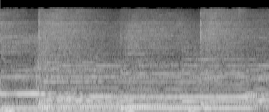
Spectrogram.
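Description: Live rock band playing loud through a concert PA, an instrumental passage without vocals, electric guitar among the instruments.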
